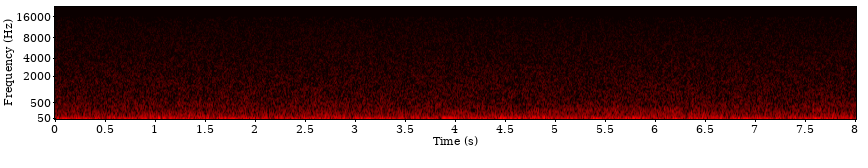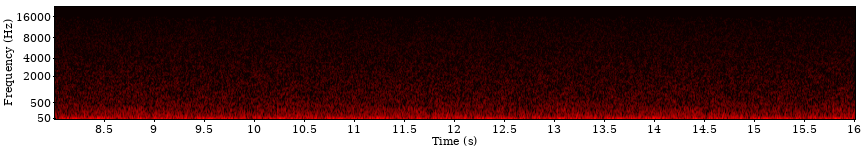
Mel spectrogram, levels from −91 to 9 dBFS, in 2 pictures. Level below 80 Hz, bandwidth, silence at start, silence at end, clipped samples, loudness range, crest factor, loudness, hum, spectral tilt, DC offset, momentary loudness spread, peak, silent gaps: -66 dBFS; 17.5 kHz; 0 s; 0 s; under 0.1%; 0 LU; 14 dB; -64 LUFS; none; -3 dB/octave; under 0.1%; 1 LU; -48 dBFS; none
